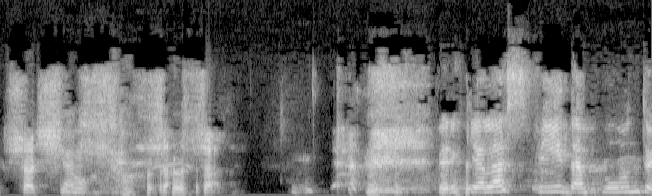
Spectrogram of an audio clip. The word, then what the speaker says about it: sciascinoso: No, devi dire in romagnolo. Sciascinoso. Sciascinoso. Sciascinoso, ottima pronuncia. Hai capito? La pronuncia romagnola.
